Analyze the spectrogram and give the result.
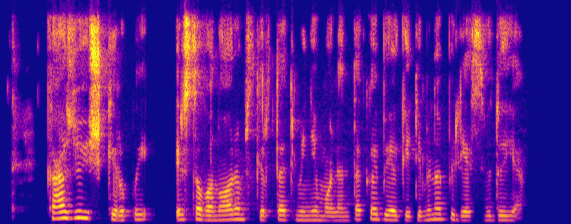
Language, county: Lithuanian, Klaipėda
